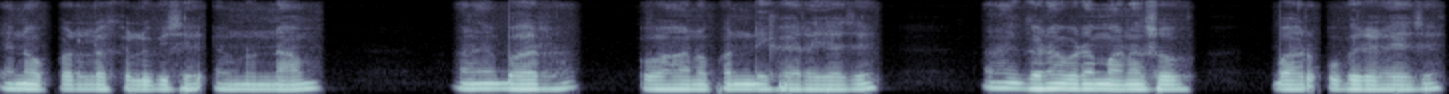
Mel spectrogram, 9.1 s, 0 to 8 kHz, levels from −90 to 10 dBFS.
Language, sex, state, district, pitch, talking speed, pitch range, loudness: Gujarati, male, Gujarat, Valsad, 110 Hz, 145 wpm, 105-115 Hz, -16 LUFS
